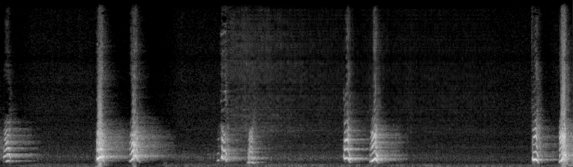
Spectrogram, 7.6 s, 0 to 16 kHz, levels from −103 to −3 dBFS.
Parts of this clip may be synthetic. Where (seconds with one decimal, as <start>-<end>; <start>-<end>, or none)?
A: 3.1-6.6

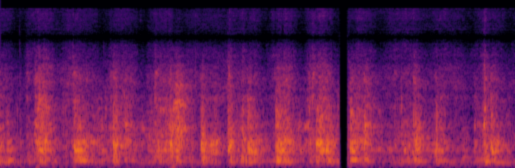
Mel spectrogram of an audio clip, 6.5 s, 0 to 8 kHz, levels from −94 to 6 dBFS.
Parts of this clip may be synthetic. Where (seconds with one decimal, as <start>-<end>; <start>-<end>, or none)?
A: 0.0-0.8; 2.9-6.4

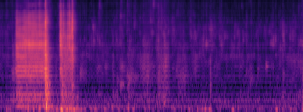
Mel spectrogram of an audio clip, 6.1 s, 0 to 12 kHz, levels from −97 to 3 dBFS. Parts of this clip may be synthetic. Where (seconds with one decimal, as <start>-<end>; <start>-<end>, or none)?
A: 0.0-6.1

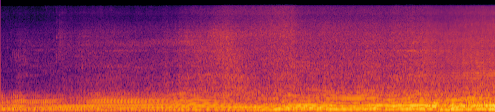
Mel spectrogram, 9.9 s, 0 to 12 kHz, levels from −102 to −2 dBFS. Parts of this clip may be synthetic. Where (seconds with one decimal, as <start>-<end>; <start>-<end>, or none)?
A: 8.5-9.9

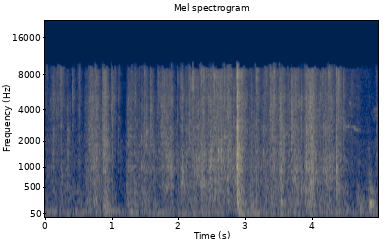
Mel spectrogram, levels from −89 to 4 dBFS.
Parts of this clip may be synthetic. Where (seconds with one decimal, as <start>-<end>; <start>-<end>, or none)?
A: none

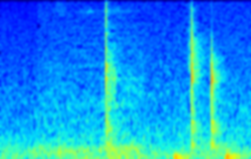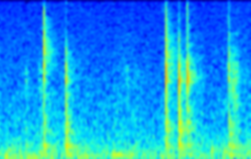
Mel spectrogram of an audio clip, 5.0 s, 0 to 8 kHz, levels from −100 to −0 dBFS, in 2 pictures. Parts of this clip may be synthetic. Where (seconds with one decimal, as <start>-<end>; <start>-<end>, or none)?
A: 0.7-1.4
